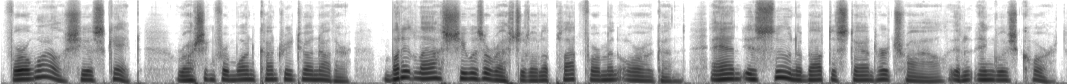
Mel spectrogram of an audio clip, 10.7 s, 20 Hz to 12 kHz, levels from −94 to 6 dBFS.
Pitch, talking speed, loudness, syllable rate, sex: 145 Hz, 190 wpm, -18 LUFS, 5.1 syllables/s, male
